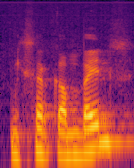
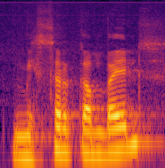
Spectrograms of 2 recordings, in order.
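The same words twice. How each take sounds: The two takes are said the same way.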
